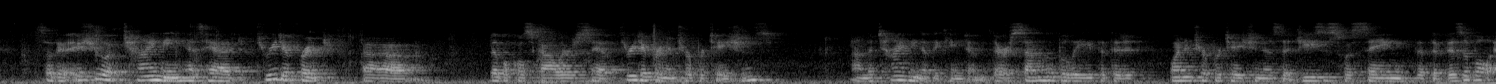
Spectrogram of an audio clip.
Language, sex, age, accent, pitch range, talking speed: English, female, 50-69, American, 140-165 Hz, 155 wpm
